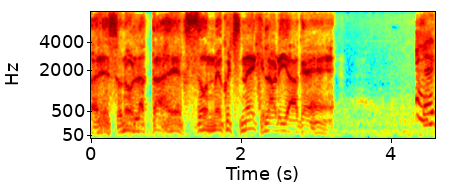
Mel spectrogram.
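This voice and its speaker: A man does a raspy, put-on character voice at a fairly slow pace, his loudness very even, with clear background noise behind him. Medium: fan dub. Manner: taunting, condescending.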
